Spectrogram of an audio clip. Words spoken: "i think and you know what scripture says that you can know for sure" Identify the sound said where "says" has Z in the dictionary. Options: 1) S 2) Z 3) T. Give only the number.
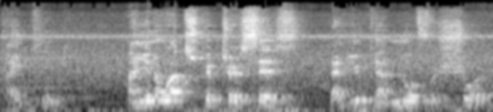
2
